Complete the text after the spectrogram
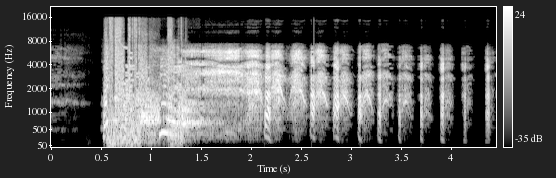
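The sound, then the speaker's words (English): A loud, explosive sneeze bursts out, then trails into a rapid string of about a dozen short, rhythmic breathy bursts that gradually soften. No one speaks. “You're sneezing and I'm coughing and coronavirus.”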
